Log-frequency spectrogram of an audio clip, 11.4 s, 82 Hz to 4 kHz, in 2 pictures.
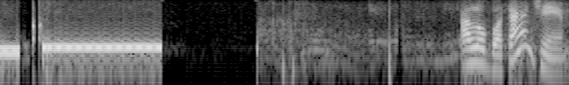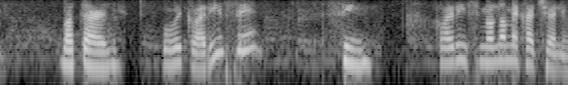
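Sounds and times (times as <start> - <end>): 
telephone call-transfer beeps and tone on a bank call: 0.0 - 1.6
speech: 4.6 - 8.4, 9.1 - 9.5, 10.1 - 11.3.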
